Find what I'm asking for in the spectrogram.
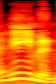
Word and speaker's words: Niemann: Yeah, Niemann, that's how you say it.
